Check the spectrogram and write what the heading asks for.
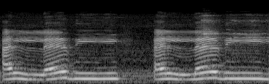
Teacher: یہاں پر یا ساکن اس سے پہلے زیر ہیں تو یہ یائے مدہ ہے۔ یائے مدہ کو ایک الف کے برابر کھینچ کر پڑھتے ہیں، الذی، الذی، یہ ایک الف کے برابر ہیں۔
